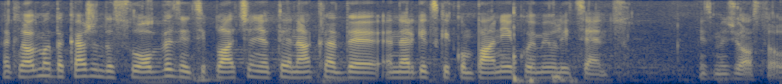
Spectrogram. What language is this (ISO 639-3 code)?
srp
